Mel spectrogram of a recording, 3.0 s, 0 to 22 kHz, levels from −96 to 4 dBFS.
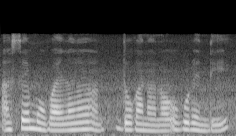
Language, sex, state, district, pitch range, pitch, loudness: Chakma, female, Tripura, Unakoti, 175-205 Hz, 195 Hz, -15 LUFS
